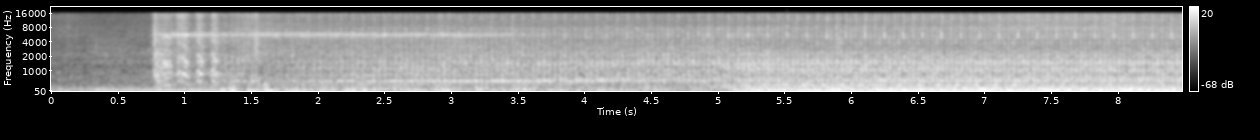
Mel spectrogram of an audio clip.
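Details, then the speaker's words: Toyota Hilux 3.0 diesel (KD block), about 300,000 km, after full service with new filters, heard with hood open: starts at once, smooth even diesel clatter with steady low rumble; healthy idle. "é muita melodia né esses motor 3.0 tem uma torrada de cemitério"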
